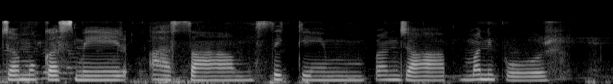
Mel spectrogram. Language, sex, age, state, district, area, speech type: Nepali, female, 18-30, West Bengal, Jalpaiguri, rural, spontaneous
